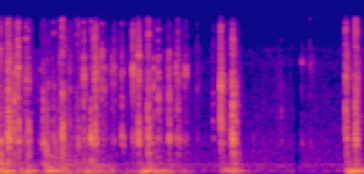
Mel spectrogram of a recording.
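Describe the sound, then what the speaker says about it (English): Fingers type on a computer keyboard in quick bursts of close, crisp key clicks, with short pauses between runs and no talk. "And while I'm typing this"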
